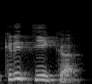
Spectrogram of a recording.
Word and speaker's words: critica: Ti crítica não desculpa Ele critica né é o Ti a sílaba forte aí ele critica quando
